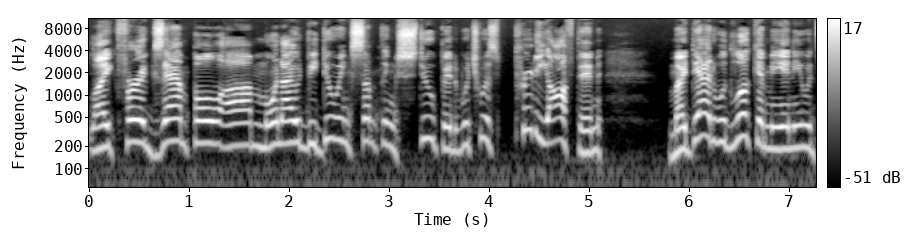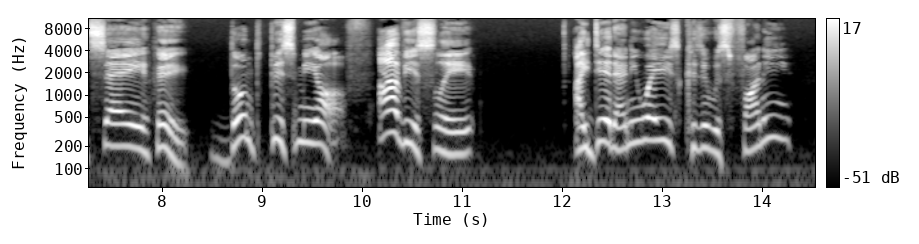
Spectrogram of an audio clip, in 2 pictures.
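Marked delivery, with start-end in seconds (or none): 7.9-10.1 put-on heavy Polish accent. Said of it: "They all have heavy accents".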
